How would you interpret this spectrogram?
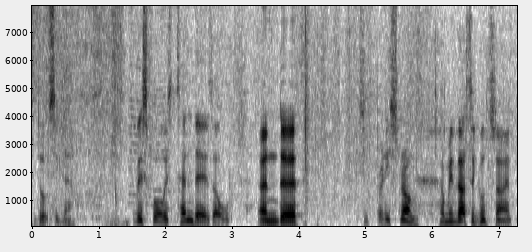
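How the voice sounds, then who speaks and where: A man's voice: medium pitch, lively intonation, a little slow, warm tone, a little hiss or hum. A man in his fifties with a Yorkshire accent, a farmer presenting an informal vlog in a plain, matter-of-fact way. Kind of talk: informal vlog explaining animal care to camera. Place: large open-sided straw-bedded barn.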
